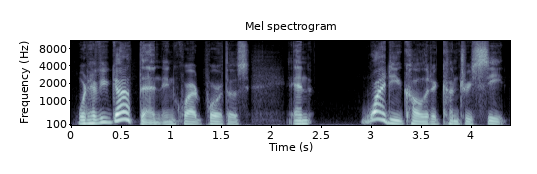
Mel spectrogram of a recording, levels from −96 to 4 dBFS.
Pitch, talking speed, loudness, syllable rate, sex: 125 Hz, 220 wpm, -20 LUFS, 6.0 syllables/s, male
